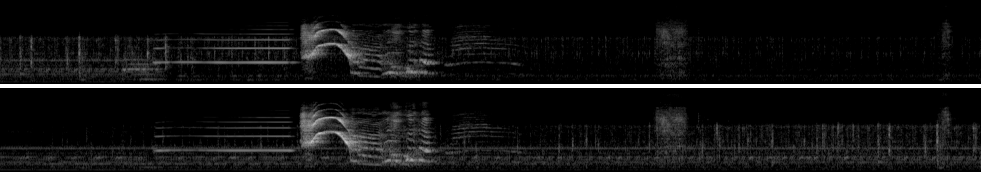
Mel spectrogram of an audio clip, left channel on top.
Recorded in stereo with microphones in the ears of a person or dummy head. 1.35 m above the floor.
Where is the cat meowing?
30° left (ahead or behind), 1.3 m.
